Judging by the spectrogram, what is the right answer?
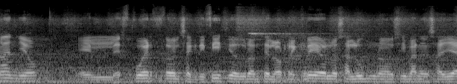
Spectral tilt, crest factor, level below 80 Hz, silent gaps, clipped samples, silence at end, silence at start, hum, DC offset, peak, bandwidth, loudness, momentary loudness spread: -3 dB/octave; 16 dB; -48 dBFS; none; under 0.1%; 0 s; 0 s; none; under 0.1%; -6 dBFS; 18 kHz; -22 LUFS; 7 LU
